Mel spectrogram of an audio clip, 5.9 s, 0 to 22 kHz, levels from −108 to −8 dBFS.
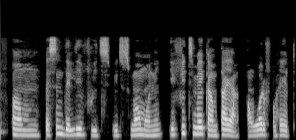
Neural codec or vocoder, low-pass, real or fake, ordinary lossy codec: none; 7.2 kHz; real; none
